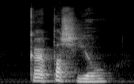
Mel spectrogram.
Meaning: carpaccio
- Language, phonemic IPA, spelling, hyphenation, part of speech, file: Dutch, /ˌkɑrˈpɑtʃoː/, carpaccio, car‧pac‧cio, noun, Nl-carpaccio.ogg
